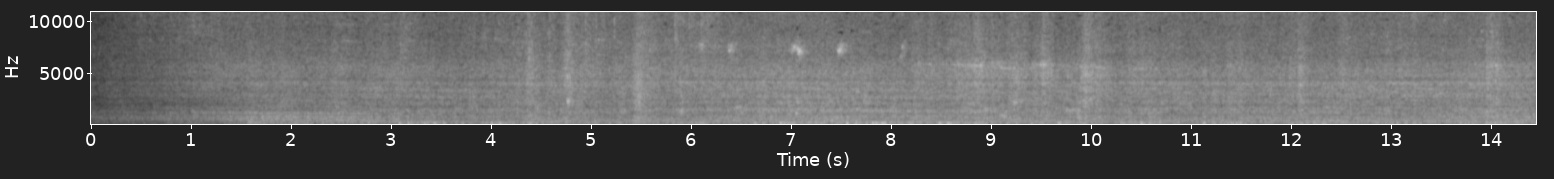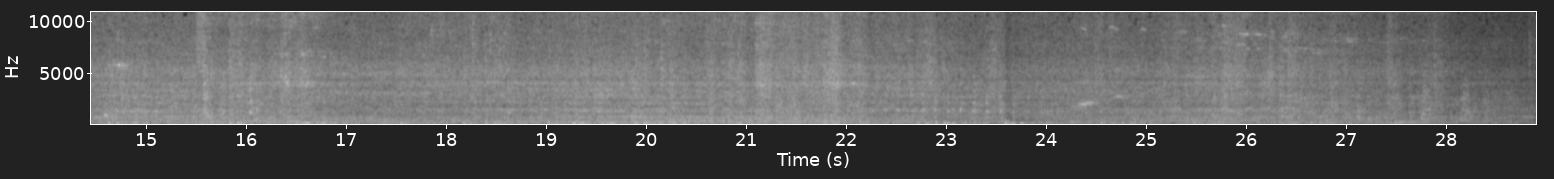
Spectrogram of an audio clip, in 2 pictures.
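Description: Freight train hauled by an SBB Cargo electric locomotive passing close by: the locomotive's approach swells in over the first couple of seconds, then the long string of container wagons rumbles and clatters past with many sharp wheel clicks, fading as the last wagons go by near the end.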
